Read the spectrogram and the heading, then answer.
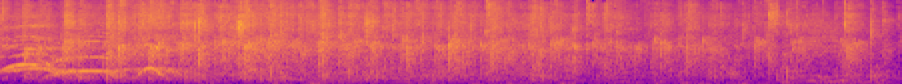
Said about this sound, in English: Ladies and gentlemen, a very, very good friend of mine, housemate, impresses everybody that she ever meets. I love her dearly. I'm absolutely certain that you will too. A big round of applause for my dear friend,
